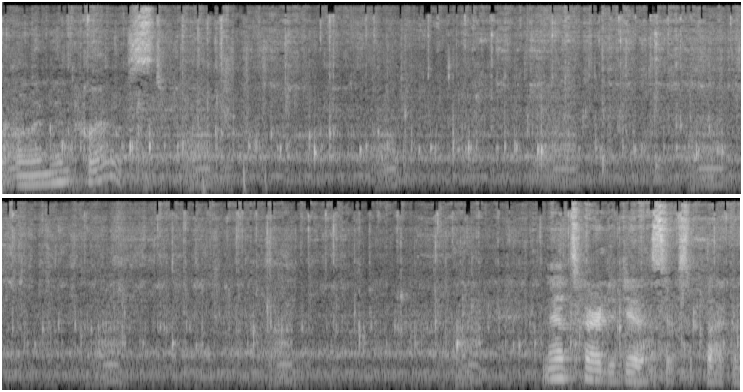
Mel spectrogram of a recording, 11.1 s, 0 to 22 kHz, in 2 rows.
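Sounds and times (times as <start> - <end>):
coffee streaming into glass mug: 0.0 - 11.0
gurgling pops: 0.0 - 11.0.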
